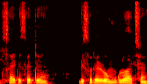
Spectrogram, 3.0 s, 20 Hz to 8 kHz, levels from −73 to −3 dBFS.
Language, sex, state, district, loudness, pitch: Bengali, male, West Bengal, Jalpaiguri, -28 LUFS, 105 Hz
